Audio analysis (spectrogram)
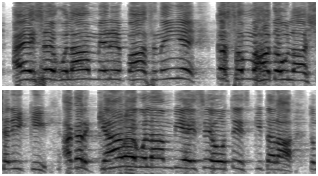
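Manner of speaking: loud, rising fiery sermon; full-force preaching. Acted. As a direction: preach it out hard to the crowd. Preaching climax to crowd. (جوشیلی بلند آواز میں خطابت)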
